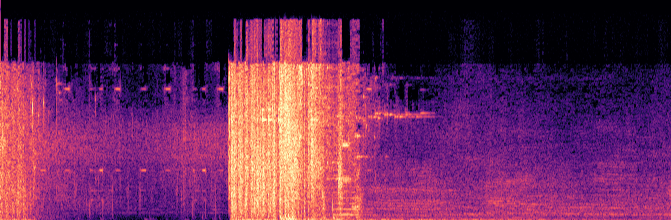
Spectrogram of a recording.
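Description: Video game gunfire breaks out suddenly after a quiet stretch of faint clicks, a loud burst of rapid shots with a shouted voice over it, then fading into a lingering rumble of distant battle noise.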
